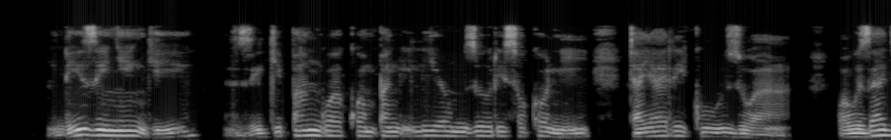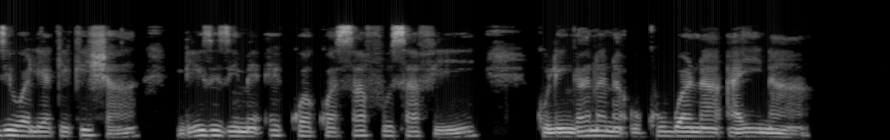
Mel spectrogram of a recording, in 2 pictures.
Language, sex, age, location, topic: Swahili, male, 18-24, Kisumu, agriculture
